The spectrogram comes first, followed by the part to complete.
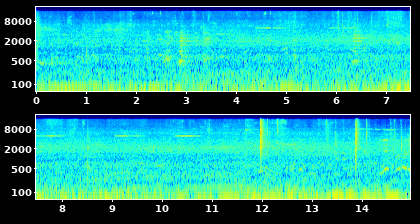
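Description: Outdoor street background: a steady low rumble of traffic with faint voices. For several seconds in the middle, a short high beep repeats about once a second, and a couple of sharp clicks come near the end.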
